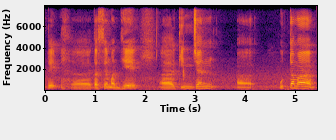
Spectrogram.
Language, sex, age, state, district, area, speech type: Sanskrit, male, 18-30, Punjab, Amritsar, urban, spontaneous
